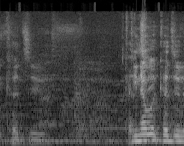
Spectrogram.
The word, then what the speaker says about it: kudzu: How do you say kudzu? Do you know what kudzu is? Yes. Oh, of course you do. I said kudzo, I think, when he first gave it to me.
